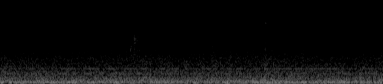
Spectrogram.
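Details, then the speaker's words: Encon "Bouquet" ceiling fan on high speed after installation, blades fitted with screws only: soft, steady low hum with faint air rush, no ticking, rattle or wobble; dead silent, normal quiet running. "man that's like dead silent"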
